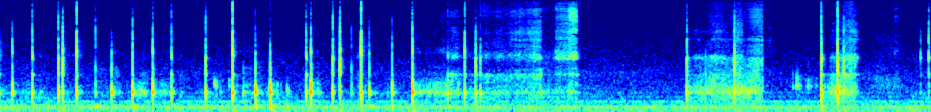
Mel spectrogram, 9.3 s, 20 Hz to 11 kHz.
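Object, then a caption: Small cardboard box tapped and scratched with long fingernails. A small, closed, hollow white cardboard product box, turned onto another side, has its top tapped and scratched by long white acrylic fingernails. A run of quick, dry clicks with a hollow knock near 490 Hz gives way to rough scratching bursts, then a few more taps.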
